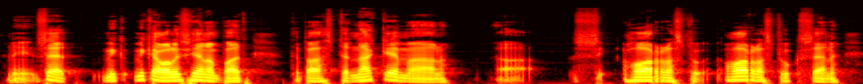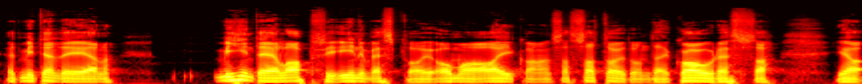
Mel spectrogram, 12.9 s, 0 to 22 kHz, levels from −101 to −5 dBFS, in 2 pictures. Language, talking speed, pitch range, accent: Finnish, 115 wpm, 90-110 Hz, native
